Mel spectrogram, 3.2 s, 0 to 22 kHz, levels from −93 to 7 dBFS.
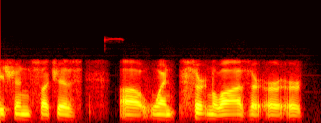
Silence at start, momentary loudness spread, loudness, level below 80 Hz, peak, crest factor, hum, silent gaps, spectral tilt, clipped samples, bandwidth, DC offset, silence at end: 0 s; 6 LU; -20 LUFS; -72 dBFS; -4 dBFS; 18 dB; none; none; -7.5 dB/octave; under 0.1%; 7.2 kHz; under 0.1%; 0.2 s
